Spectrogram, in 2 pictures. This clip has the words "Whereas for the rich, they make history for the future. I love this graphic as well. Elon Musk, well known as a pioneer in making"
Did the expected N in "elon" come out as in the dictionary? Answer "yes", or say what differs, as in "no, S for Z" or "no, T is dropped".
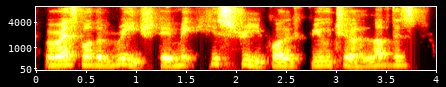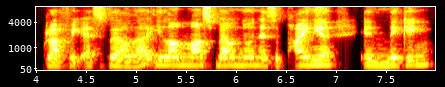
no, L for N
